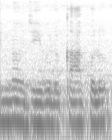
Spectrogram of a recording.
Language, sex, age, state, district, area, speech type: Telugu, male, 18-30, Telangana, Nalgonda, urban, spontaneous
